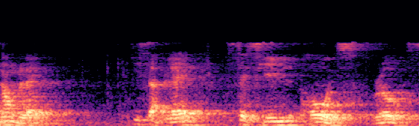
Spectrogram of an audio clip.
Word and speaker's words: Rhodes: Rhodes, si on veut le prononcer à l'anglaise. Rhodes, R-H-O-D-E-S.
